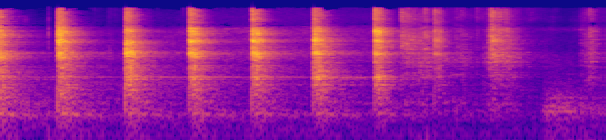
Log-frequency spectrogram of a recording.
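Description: A hammer striking steel in a steady rhythm, about one and a half blows a second, each blow ringing briefly. The blows grow weaker after about four seconds.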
